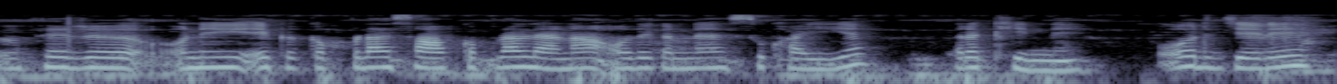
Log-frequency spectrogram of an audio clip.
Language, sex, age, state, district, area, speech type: Dogri, female, 30-45, Jammu and Kashmir, Reasi, rural, spontaneous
